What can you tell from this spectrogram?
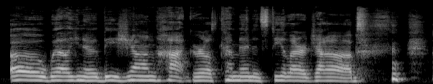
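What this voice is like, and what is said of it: Put-on country accent. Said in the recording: “I'm doing that in a country accent because I'm country”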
